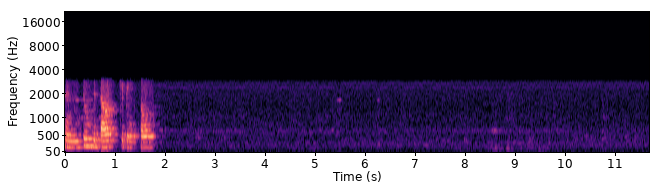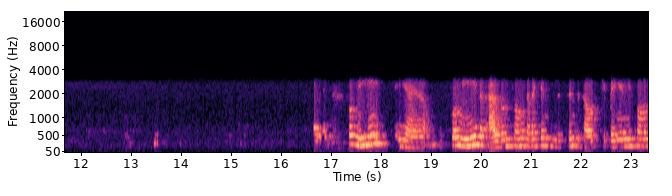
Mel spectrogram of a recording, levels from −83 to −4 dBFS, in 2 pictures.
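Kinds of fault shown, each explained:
Dialogic VOX ADPCM: the speech has been squeezed through 4-bit adaptive differential coding at a rate that fits 24 kbps, and so most likely 6,000 samples a second, leaving nothing above 3 kHz and a thin, telephone-band low end from about 200 Hz. The coding damage is heavy, with a gritty hiss that rises and falls with the speech. On a spectrogram there is a hard ceiling at 3 kHz and grainy noise filling the gaps between harmonics, while the waveform looks coarse and stepped.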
